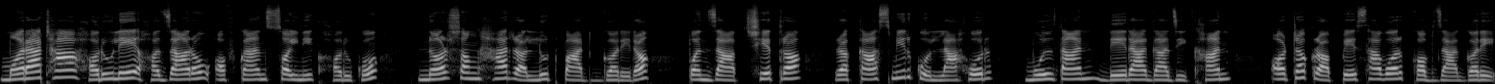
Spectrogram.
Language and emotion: Nepali, neutral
